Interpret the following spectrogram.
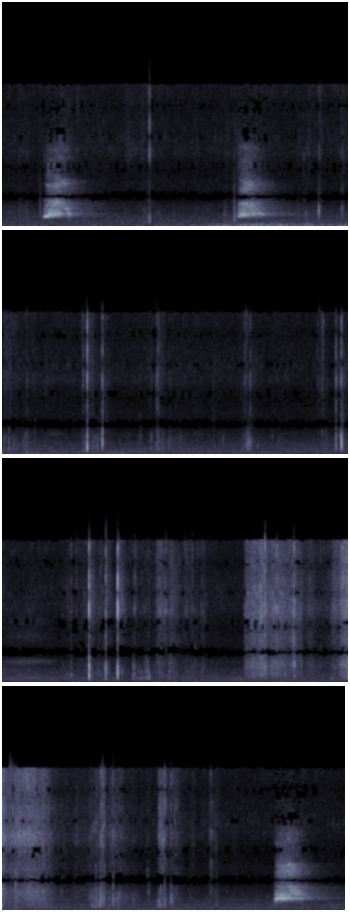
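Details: Screaming red fox gives short, raspy, harsh cries at intervals of several seconds, with footsteps, rustling and scattered clicks between the calls.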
